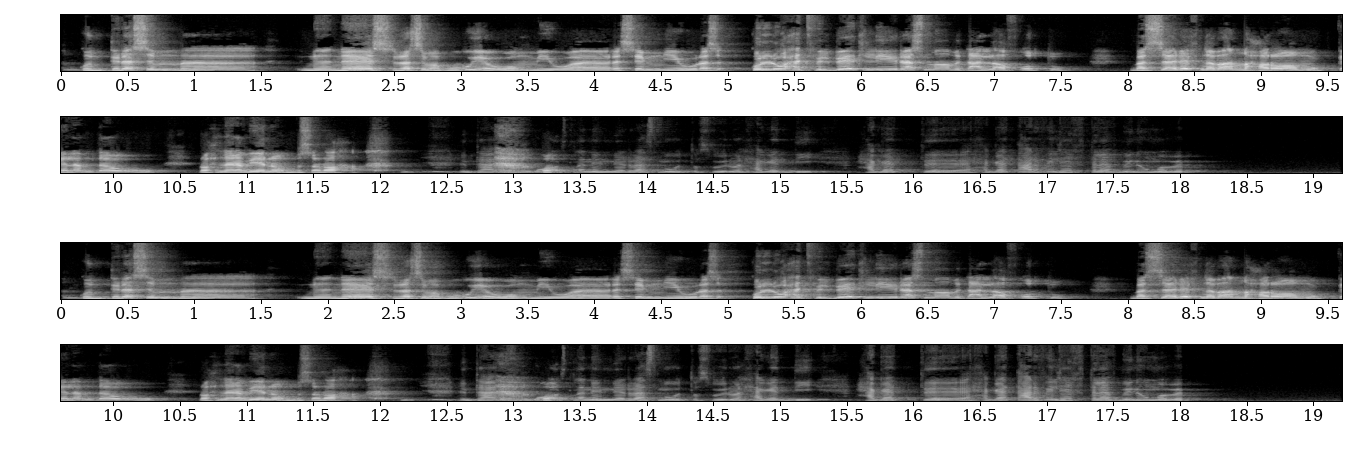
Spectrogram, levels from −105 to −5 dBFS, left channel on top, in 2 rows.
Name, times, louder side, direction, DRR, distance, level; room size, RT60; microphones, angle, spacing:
voice 1, 0.2-1.5 1.8-7.5 8.0-10.3 10.6-12.1 12.9-13.3, left 4 dB, 30° left, 0.6 m, -26 dB
voice 2, 12.2-15.3 15.6-18.0, right 2 dB, 70° right, 0.9 m, -41 dB
23.0 x 9.9 x 6.0 m
head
